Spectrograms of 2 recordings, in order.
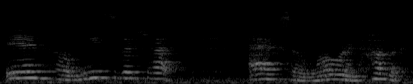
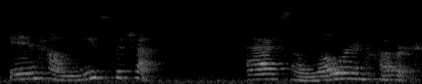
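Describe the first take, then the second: No difference in how they are said.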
